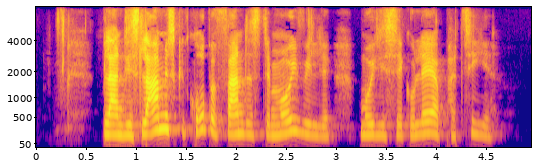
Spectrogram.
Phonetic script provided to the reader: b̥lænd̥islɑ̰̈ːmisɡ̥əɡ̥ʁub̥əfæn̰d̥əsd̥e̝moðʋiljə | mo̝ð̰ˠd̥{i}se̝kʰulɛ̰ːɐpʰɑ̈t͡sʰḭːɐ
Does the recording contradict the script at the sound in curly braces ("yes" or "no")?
no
